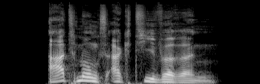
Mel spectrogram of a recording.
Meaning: inflection of atmungsaktiv: 1. strong genitive masculine/neuter singular comparative degree 2. weak/mixed genitive/dative all-gender singular comparative degree
- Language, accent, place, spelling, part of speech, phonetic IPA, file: German, Germany, Berlin, atmungsaktiveren, adjective, [ˈaːtmʊŋsʔakˌtiːvəʁən], De-atmungsaktiveren.ogg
